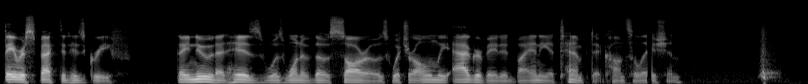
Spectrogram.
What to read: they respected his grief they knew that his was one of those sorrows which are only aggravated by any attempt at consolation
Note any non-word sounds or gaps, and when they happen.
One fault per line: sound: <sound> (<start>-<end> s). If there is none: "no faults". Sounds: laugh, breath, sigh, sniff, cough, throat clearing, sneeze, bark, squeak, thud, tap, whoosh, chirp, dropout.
sound: dropout (6.5-6.5 s)
sound: whoosh (7.6-7.8 s)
